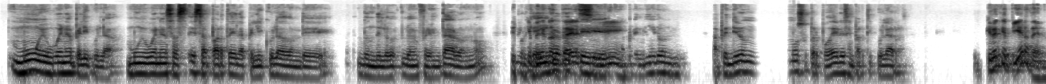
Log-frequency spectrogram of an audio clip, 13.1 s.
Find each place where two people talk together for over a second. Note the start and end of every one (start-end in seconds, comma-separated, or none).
6.4-8.0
